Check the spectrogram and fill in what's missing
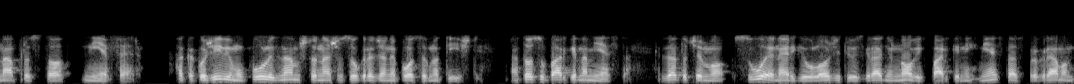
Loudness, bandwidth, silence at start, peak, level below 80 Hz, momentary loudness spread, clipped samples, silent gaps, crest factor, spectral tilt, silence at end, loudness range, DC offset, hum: -16 LUFS; 4.1 kHz; 0 s; 0 dBFS; -56 dBFS; 9 LU; under 0.1%; none; 16 dB; -10.5 dB/octave; 0 s; 3 LU; under 0.1%; none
